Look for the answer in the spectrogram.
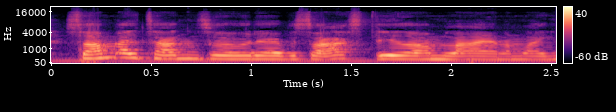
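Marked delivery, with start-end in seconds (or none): none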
